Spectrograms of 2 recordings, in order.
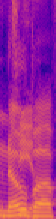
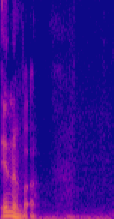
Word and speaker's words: Innova: you're innovating just say I said Nova for a long time until I watched a YouTube video and it was realized that they said Innova I also pronounced Kona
